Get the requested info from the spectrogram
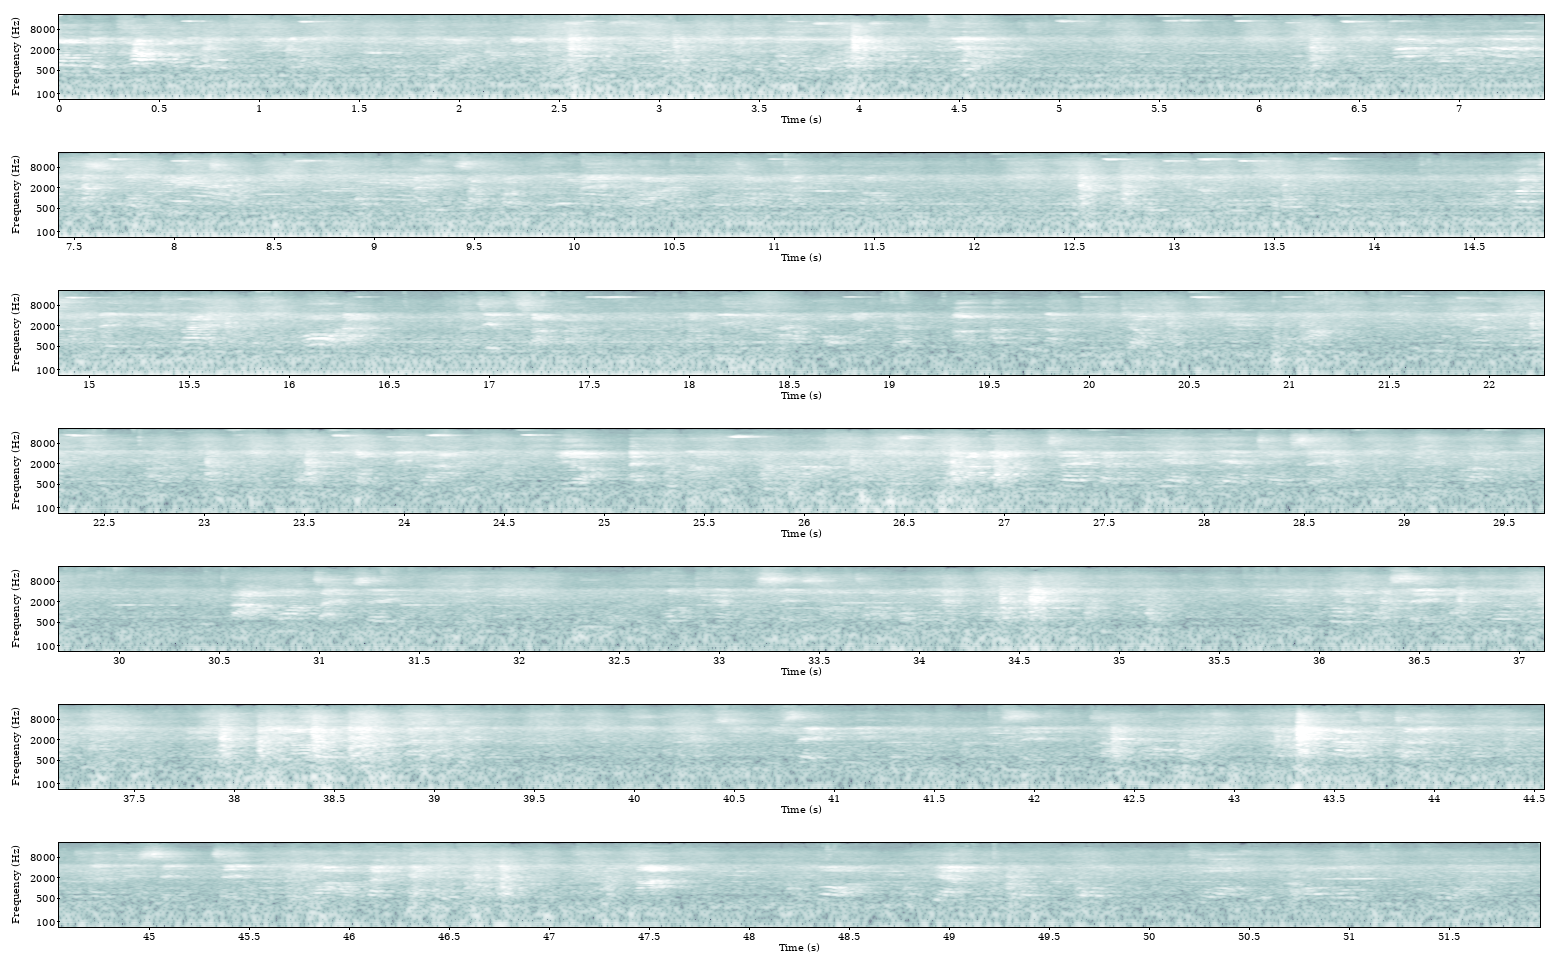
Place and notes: Coastal Line (TRA), from Longjing Station station to Shalu Station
